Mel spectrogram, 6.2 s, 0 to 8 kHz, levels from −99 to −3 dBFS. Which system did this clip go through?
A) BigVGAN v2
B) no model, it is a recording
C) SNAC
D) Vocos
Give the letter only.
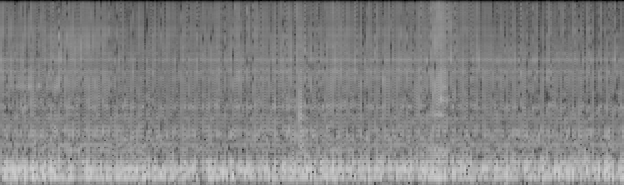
A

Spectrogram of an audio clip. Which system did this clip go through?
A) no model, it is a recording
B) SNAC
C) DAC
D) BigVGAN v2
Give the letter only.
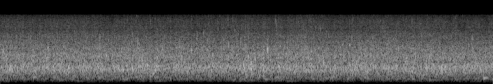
A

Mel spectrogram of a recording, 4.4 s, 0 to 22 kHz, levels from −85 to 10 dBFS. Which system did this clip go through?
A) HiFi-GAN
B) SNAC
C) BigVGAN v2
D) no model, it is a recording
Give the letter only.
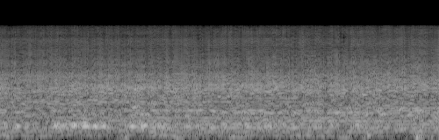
C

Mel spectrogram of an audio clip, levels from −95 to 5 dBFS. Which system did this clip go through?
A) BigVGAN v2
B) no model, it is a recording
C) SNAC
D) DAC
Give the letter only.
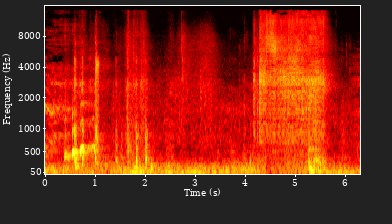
B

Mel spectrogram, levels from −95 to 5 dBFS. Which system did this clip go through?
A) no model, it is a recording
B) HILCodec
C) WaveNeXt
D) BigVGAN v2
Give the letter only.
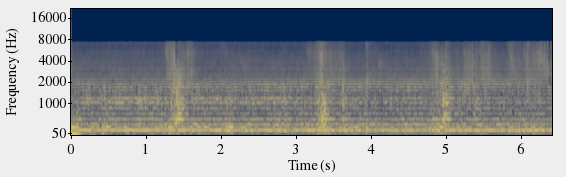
D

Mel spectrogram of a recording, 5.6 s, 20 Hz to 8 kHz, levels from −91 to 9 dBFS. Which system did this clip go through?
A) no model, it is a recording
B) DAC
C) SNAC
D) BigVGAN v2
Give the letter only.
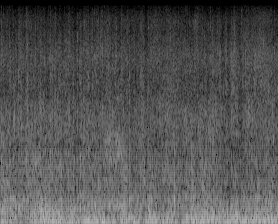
A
